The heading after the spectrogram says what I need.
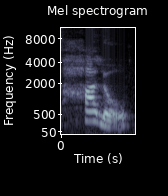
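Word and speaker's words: Hallo: sweet little greeting that sounds almost exactly the same and that's Hollow so just the difference in pronunciation it's just spelled with an a I'm going to put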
